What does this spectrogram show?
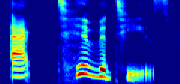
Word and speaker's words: activities: The stress is on the second syllable. Tiv. Say it with me. Activities. It's like active but with it tease at the end.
